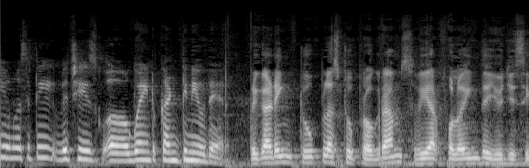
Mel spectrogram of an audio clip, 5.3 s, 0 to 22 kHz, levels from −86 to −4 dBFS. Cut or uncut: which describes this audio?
cut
